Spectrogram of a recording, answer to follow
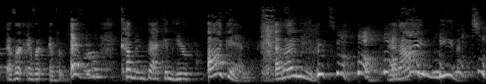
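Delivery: high-pitched, emphatic mother on the warpath; mock-furious ranting mother; indignant tirade. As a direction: lay down the law in a high, outraged voice. Acting out outraged mother's tirade.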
